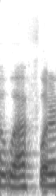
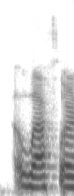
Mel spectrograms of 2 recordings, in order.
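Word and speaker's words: Loeffler: you you can find me on facebook lefler notary services and my last name is spelled l-o-e-f-f as in frank l-e-r it's a tough last name or if you just google leffler notary or just notary or even saint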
